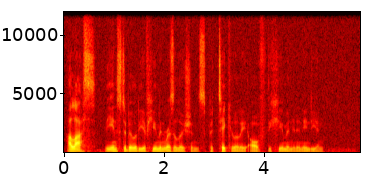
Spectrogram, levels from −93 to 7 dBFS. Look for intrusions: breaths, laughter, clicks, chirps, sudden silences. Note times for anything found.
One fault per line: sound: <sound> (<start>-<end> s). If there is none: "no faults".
no faults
